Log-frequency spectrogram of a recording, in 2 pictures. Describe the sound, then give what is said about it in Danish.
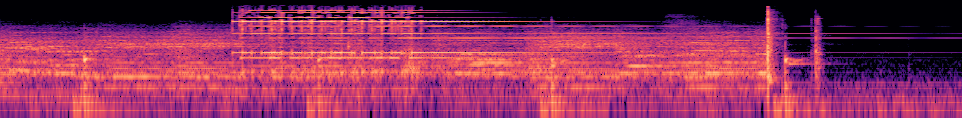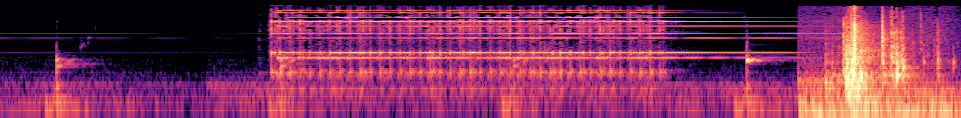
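A telephone bell rings in an apartment in the morning, in two long, trilling bursts separated by a short silence, fairly loud, followed by a brief clatter at the end. “Og der tror jeg, at telefonen ringer.”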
